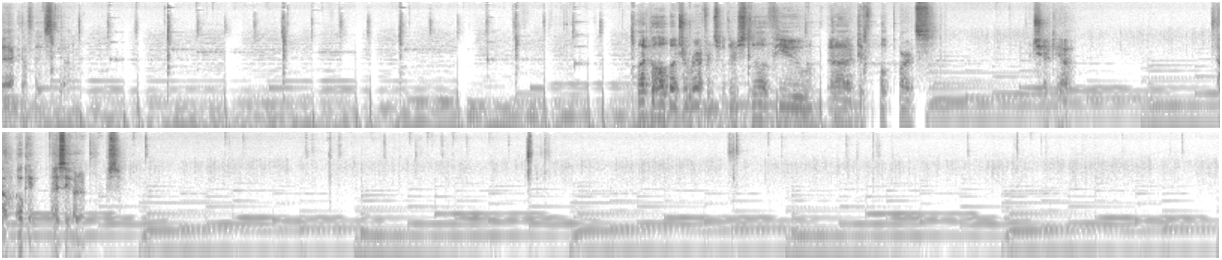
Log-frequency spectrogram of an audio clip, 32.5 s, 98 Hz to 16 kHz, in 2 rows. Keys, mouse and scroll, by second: 16.8-17.4 middle drag, 17.9 middle drag, 19.2 middle click, 20.5 middle click, 21.1 middle drag, 21.6 middle click, 21.8 middle click, 22.2 middle click, 22.7 middle click, 23.3 shift+a, 26.4 middle click, 26.9-27.5 middle drag, 27.8 Tab, 29.9 middle click.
